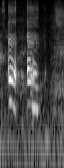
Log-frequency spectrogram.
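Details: Newborn in a maternity ward crying during a routine newborn examination, just before the hips are checked for mobility: two short, strong cry bursts, ordinary newborn crying.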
